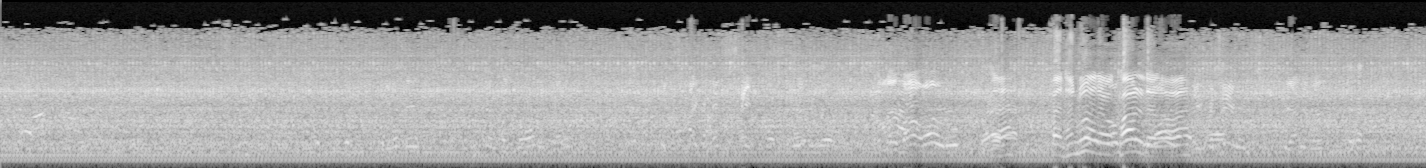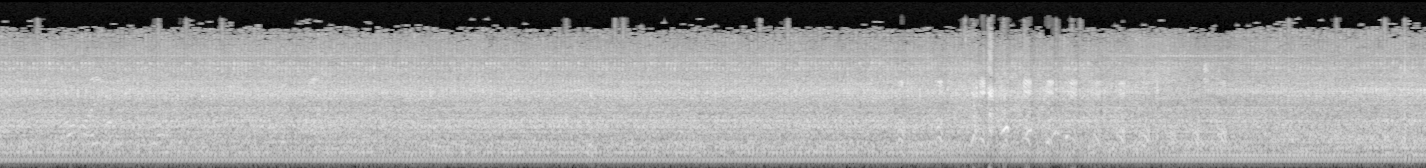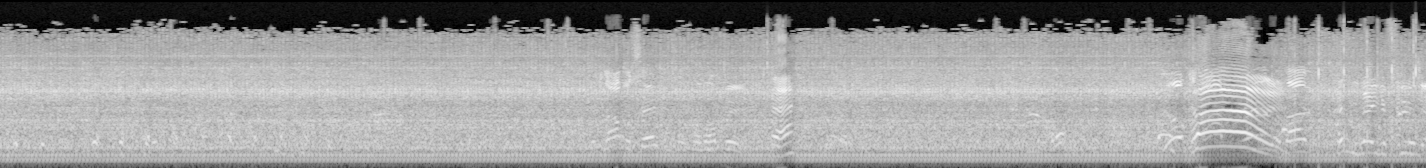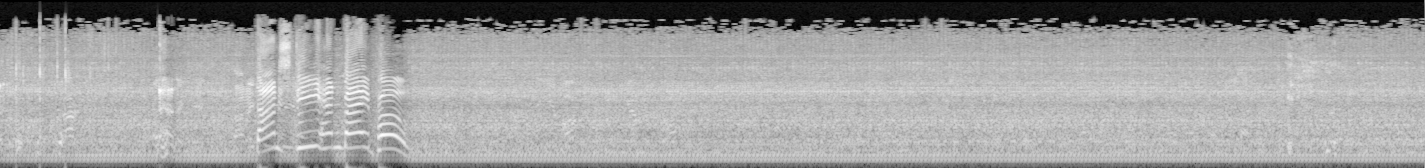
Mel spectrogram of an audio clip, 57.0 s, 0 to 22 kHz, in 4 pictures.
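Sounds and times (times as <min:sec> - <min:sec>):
engine drone: 0:00.0 - 0:57.0.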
